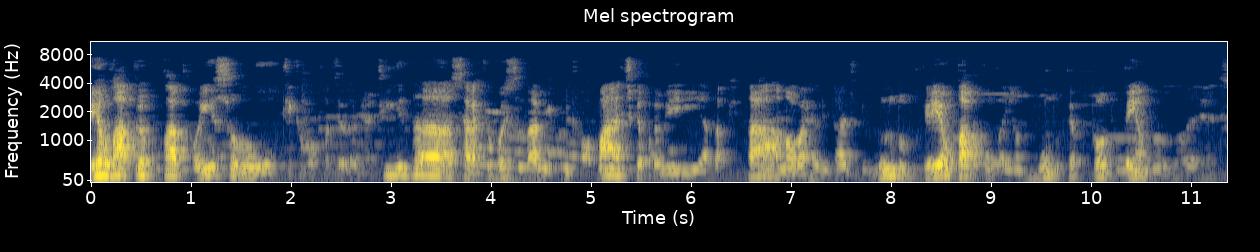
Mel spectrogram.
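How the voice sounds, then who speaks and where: At a moderate pace, a man with a fairly high pitch speaks over noticeable background noise. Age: 50s. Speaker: former systems analyst, vlogger. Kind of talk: personal story monologue.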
